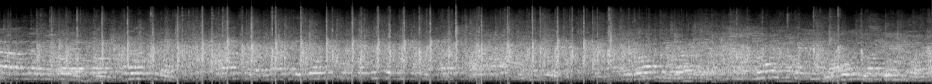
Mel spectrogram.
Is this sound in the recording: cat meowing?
no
